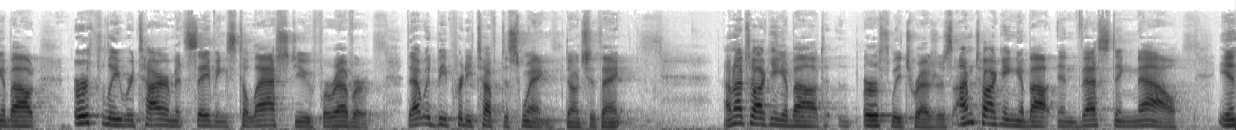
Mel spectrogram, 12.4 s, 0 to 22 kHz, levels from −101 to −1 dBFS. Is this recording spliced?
no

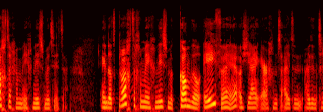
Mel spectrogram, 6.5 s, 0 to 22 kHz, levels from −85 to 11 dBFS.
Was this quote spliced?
yes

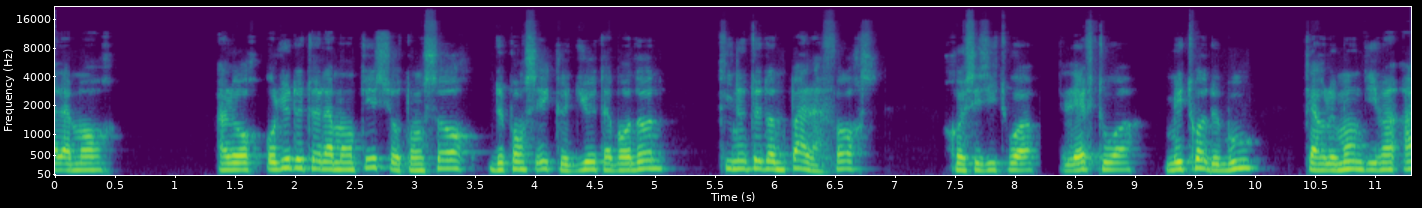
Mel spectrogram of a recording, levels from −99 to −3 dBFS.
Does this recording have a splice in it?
no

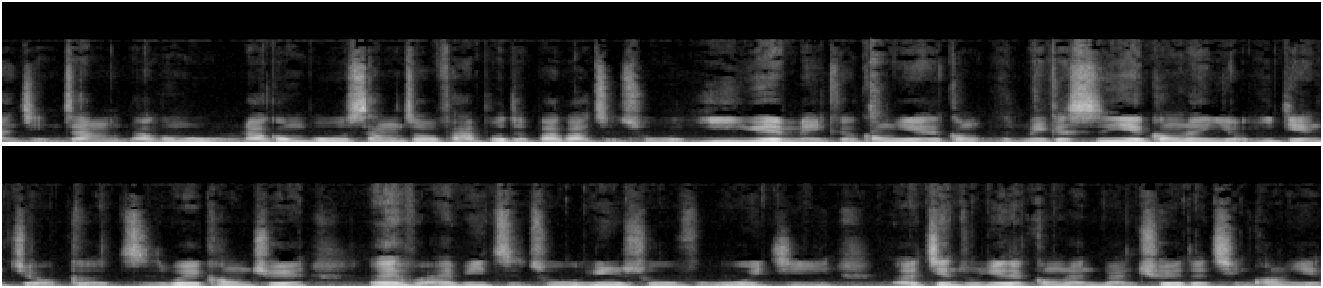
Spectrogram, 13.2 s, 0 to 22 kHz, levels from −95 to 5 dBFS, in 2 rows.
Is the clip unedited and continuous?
yes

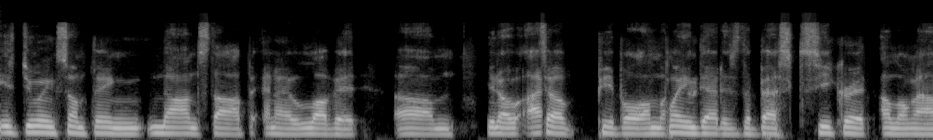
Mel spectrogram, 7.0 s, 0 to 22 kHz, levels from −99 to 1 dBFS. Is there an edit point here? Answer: yes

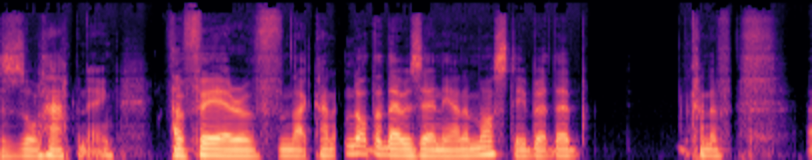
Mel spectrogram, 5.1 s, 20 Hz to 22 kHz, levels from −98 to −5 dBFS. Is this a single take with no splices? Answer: no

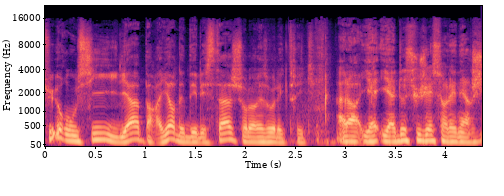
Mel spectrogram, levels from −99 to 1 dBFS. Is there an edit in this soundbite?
no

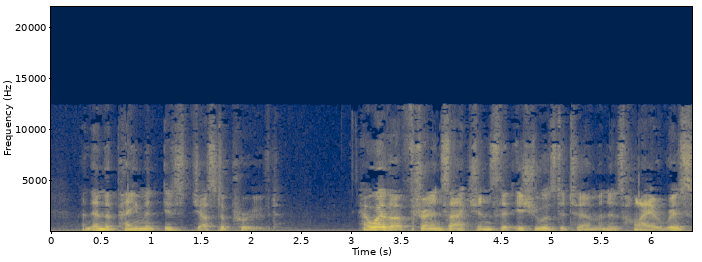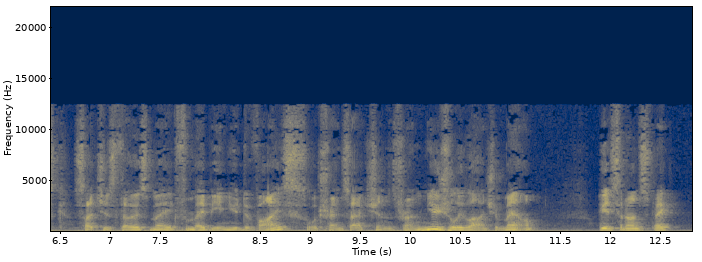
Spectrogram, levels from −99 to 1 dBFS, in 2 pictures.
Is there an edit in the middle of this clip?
yes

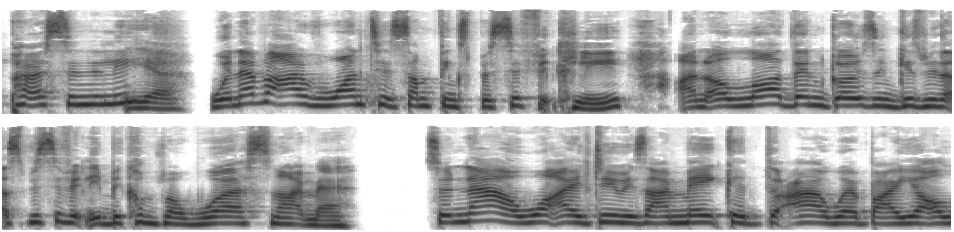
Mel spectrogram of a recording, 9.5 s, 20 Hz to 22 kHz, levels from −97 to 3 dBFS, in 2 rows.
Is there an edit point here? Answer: no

